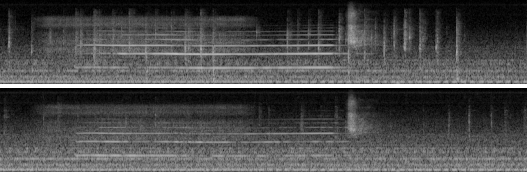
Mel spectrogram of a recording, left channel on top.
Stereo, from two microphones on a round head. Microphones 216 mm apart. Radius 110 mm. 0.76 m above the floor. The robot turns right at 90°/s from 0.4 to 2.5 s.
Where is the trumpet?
5° left, 3 m; by 3.4 s 165° left, 3 m.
